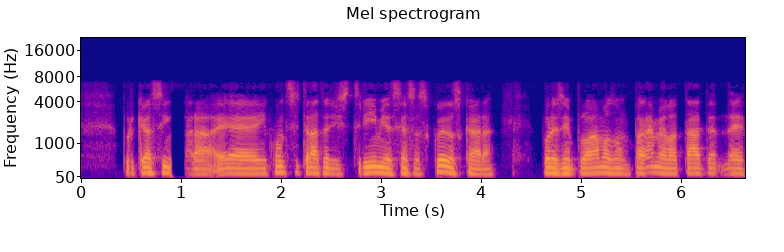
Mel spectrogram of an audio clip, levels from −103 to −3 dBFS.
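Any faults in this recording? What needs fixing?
Lost AMR speech frames from 0.89 to 1.12 s: about 140 ms fails, roughly seven 20 ms frames. The decoder stretches the last good pitch and vocal tract settings, fading out. Better radio error protection or a stronger link would prevent it.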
